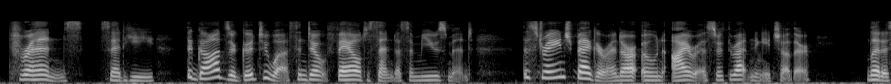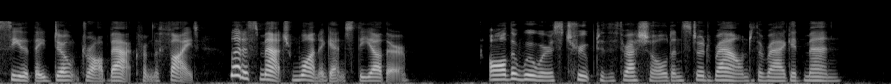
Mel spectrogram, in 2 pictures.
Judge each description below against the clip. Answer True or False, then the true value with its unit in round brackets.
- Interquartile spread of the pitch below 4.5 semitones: True (3.8 semitones)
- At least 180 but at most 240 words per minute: True (195 wpm)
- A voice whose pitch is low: False (195 Hz)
